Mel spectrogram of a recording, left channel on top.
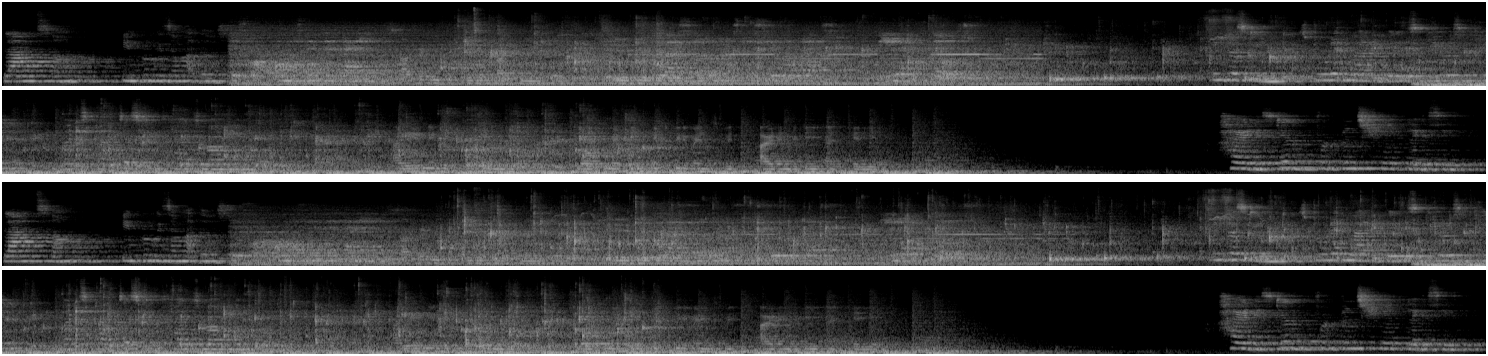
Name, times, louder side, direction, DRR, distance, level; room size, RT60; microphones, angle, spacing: voice 1, 0.0-0.8 1.2-2.3 10.0-10.2 11.8-15.1 15.3-17.6 27.0-29.4, equal, 30° right, -2 dB, 1.3 m, -34 dB
sound 1, 2.3-10.4, left 2 dB, 50° left, 0.7 m, -32 dB
voice 2, 3.7-5.6 6.1-8.5 18.7-20.2 20.6-23.7, left 1 dB, 15° left, 2 dB, 0.4 m, -36 dB
sound 2, 4.3-21.4, right 1 dB, 75° right, 1.2 m, -35 dB
sound 3, 14.1-24.4, left 1 dB, 5° right, 0.9 m, -31 dB
8.1 x 4.8 x 5.8 m, 2.5 s
head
